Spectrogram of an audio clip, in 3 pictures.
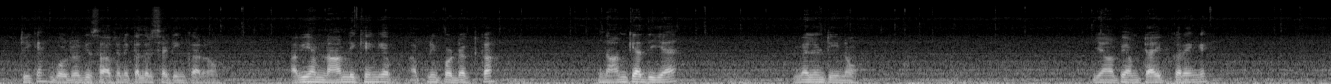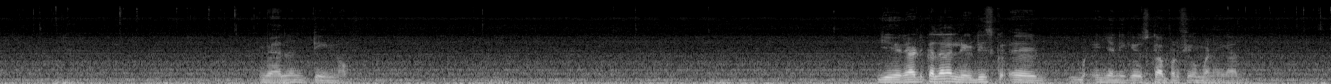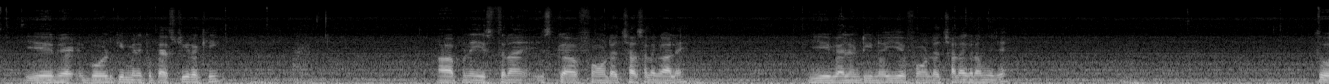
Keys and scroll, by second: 0.0-1.1 typing, 2.3-7.1 typing, 3.6 super+-, 3.8 super+-, 8.1-10.4 typing, 12.1 F19, 13.4-17.0 typing, 25.4-28.0 typing, 29.3 typing, 36.6 Right, 36.8 Right, 37.0 Right, 37.5 Right, 37.5 Right, 37.6 Right, 37.7 Right.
